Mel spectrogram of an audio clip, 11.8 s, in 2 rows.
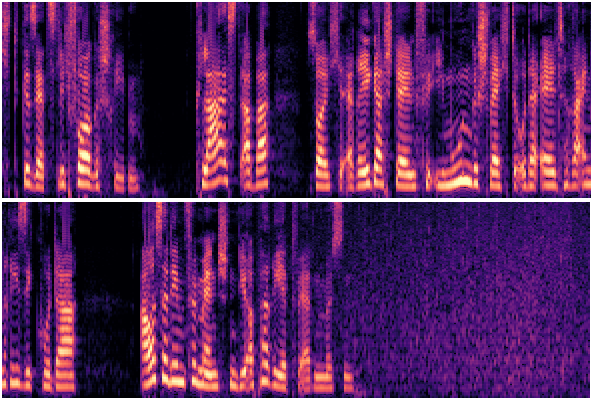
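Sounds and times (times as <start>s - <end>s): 
speech: 0.1s - 9.6s
treated water pouring from Osnabrück sewage plant outlet into the river Hase: 8.7s - 11.7s.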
